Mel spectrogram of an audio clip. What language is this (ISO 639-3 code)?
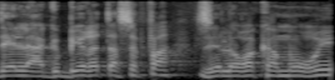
heb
